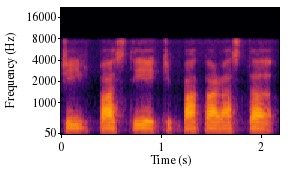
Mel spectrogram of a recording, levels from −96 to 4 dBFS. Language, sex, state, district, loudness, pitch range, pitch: Bengali, male, Tripura, West Tripura, -20 LUFS, 100-105 Hz, 100 Hz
